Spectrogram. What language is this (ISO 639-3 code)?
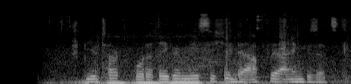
deu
